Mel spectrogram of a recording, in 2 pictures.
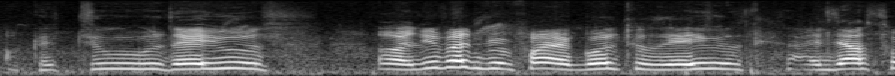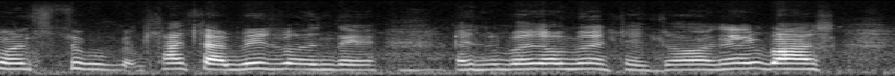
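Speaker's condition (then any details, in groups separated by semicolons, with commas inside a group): Cerebral palsy; from birth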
